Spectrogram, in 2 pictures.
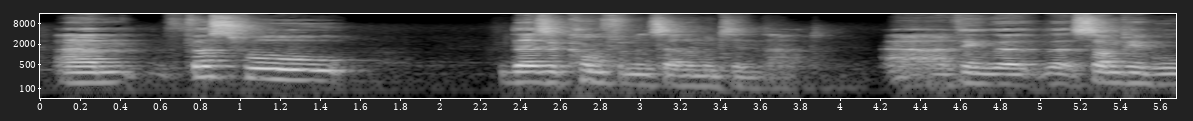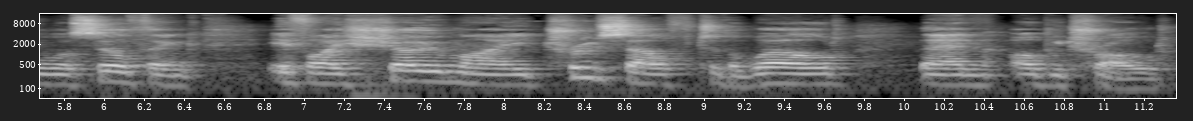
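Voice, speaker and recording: A man giving conversational explanations as an interview guest, illustrating his points with examples. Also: mid-range voice. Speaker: podcast guest, marketing trainer. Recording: roomy echo, distant microphone.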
